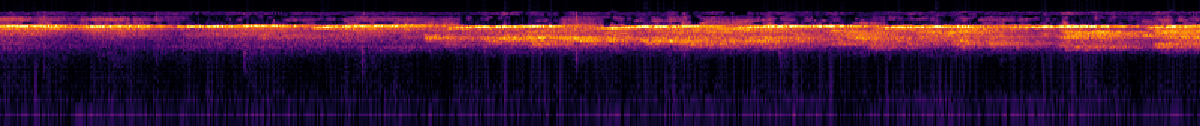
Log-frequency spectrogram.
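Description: Swiftlets twittering and chirping in a dense, continuous high-pitched chorus, with a short sharp chirp repeating every second or so above it.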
